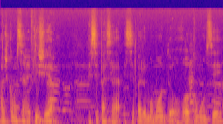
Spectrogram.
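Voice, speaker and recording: Over noticeable background noise, a man with a very deep, low pitch speaks at a fairly slow pace with ordinary pitch variation. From Morocco. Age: 60s. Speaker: pilgrimage organizer. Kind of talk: interview testimony.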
